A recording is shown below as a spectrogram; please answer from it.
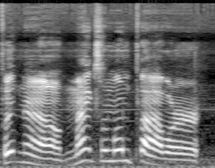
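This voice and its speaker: A man's voice: high-pitched, lively intonation, a little slow, a little mellow, muffled recording. A man giving a casual, rambling, folksy hands-on demo of gear, recorded on a camera mic in or beside a vehicle outdoors. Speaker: vlogger demonstrating radio gear. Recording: clear background noise, car and outdoor sounds.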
